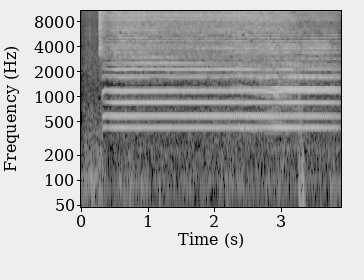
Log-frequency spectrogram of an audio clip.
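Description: A train horn sounds one long, loud, unbroken blast at a rail crossing in Victoria, Australia, from a train travelling around 40 kilometres an hour as a ute crosses; its steady multi-tone chord holds for several seconds, with a low rumble underneath and no voices.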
